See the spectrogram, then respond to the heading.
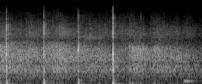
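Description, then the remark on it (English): A crowd in a small parish claps together for everyone involved in a parish effort, a steady wash of many hands with a few sharper individual claps popping out at irregular moments. No one speaks over it. “So let us give a round of applause for all those who are involved.”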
